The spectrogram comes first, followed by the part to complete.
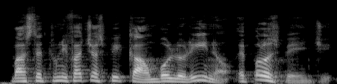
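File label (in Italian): "spicca", vocabolario dialettale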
